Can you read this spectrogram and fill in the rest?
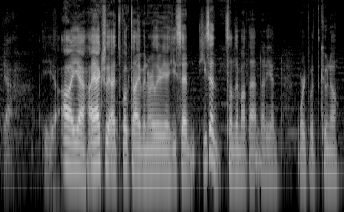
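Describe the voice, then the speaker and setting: A man playing a curious, easygoing demon slayer in an improvised anime roleplay, with a halting, attentive way of talking. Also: mid-range voice, fairly even intonation, clean tone, lightly acted. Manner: halting, attentive, murmuring acknowledgements. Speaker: roleplay player. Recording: background music under the voice.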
